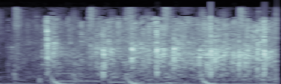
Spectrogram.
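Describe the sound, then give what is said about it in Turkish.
A short burst of applause: many hands clapping in a dense, steady patter that stays fairly loud throughout, with no voices. “Yani alkışlamak istiyorum artık.”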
